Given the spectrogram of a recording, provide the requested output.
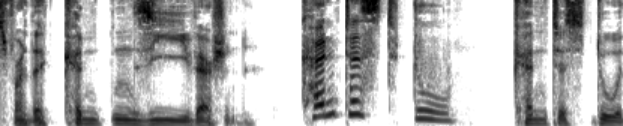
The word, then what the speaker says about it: könntest: Könntest du. Könntest du. There we are pronouncing that T, könntest du.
